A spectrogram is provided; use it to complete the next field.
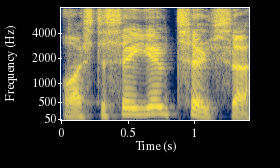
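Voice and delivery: put-on London Cockney accent. Greeted by name on the show, reply politely in a Cockney accent. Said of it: "your Cockney accent's far more impressive than his was".

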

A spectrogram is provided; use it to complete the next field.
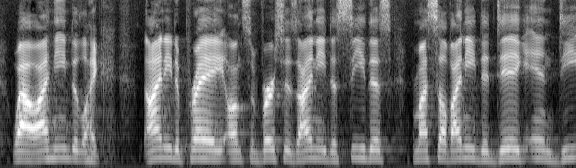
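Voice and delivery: plain

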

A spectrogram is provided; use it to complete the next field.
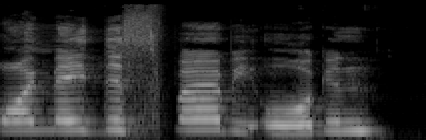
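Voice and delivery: put-on British accent. Imitating a musician who built a Furby organ: British accent. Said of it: "you just go into, like, a British accent".

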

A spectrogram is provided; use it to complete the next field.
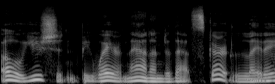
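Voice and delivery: Southern belle manner of speaking. Describing how her mom did not say things: southern belle voice. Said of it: "say it like a Southern belle".

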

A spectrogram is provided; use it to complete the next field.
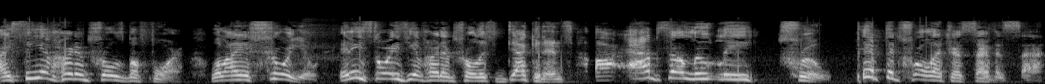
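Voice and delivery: high comedian voice, pitch swinging wildly. Reading Pip the Troll's introduction of himself out loud, in a Gilbert Gottfried voice. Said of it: "I would be reading him with a Gilbert Gottfried impression".

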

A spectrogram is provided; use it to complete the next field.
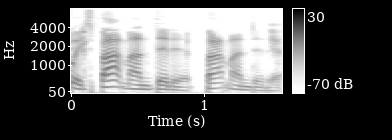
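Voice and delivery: ordinary talk, nothing marked

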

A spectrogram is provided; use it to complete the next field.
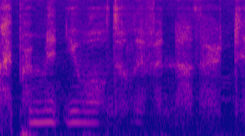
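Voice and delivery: put-on voice of a little girl. A little girl slinks back below a windowsill, speaking to the group; little girl's voice. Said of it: "You just hear the little girl's voice again".

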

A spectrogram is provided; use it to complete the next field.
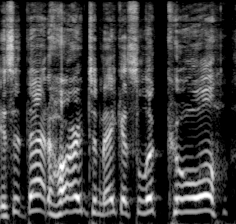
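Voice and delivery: shrill, high, drawn-out yell. Retelling a film scene where a character yells to the air: retelling a yell. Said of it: "he's yelling to the air".

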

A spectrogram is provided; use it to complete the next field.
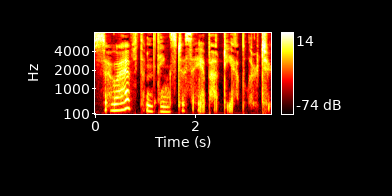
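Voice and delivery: hushed whisper. Opening a recorded message about a game, whispering. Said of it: "I assume she's whispering".

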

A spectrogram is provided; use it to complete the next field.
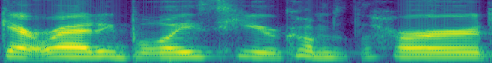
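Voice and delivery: ordinary talk

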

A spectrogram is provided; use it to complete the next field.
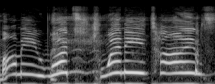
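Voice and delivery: put-on very high-pitched screaming little child voice. A parent retelling a phone call interrupted by her child, imitating a child screaming. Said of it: "there's my child screaming".

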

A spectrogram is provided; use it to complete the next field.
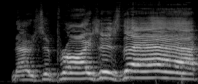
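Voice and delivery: very loud, high, carrying yell. Narrator voicing a spectator in the hall as the Durmstrang champion is announced: yelled. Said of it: "yelled Ron".

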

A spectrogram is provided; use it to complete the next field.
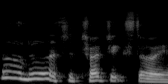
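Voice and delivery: talking through laughter. Reacting to a sad story, laughing while talking. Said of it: "I'm sorry for laughing at that bit".

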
